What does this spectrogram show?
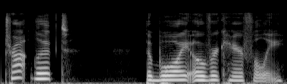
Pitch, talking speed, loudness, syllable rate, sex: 205 Hz, 125 wpm, -16 LUFS, 5.6 syllables/s, female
